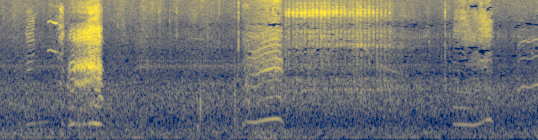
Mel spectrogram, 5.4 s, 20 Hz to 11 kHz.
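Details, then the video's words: Pukeko (Australasian swamphen) at Waterford park, Christchurch, filmed in April 2019. A loud, strained harmonic shriek is followed by a second, fainter screech and a third weak one. Constant low rumble runs underneath. "Pukeko (Australasian Swamphen)"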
